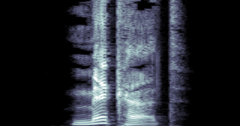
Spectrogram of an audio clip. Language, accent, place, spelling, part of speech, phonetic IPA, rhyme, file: German, Germany, Berlin, meckert, verb, [ˈmɛkɐt], -ɛkɐt, De-meckert.ogg
- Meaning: inflection of meckern: 1. third-person singular present 2. second-person plural present 3. plural imperative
